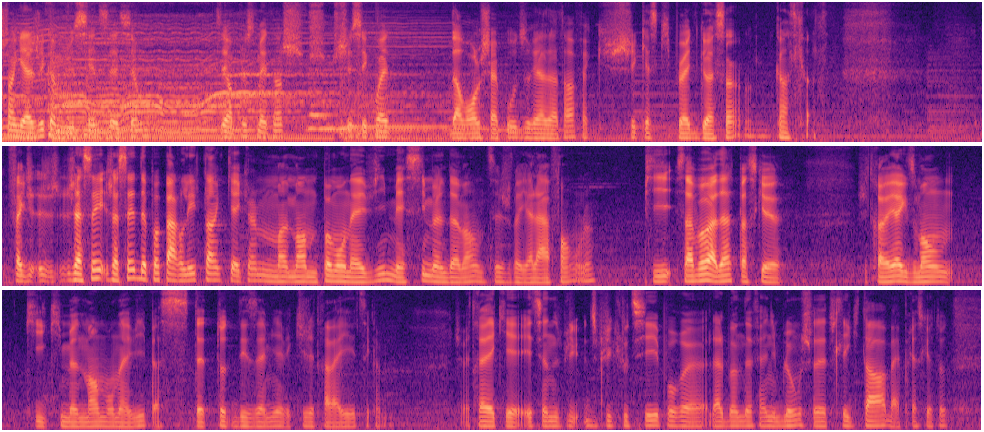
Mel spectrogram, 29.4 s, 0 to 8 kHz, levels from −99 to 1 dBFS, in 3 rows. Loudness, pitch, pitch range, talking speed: -21 LUFS, 105 Hz, 95-115 Hz, 235 wpm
